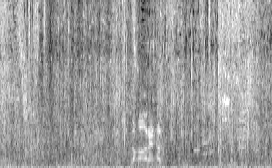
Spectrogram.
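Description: A futuristic beam weapon hums and crackles as it fires.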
